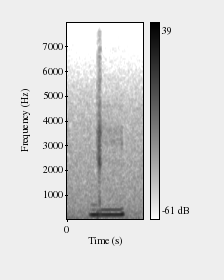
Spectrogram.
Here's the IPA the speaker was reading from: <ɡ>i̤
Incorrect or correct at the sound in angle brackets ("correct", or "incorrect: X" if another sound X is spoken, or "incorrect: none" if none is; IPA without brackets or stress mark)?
correct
